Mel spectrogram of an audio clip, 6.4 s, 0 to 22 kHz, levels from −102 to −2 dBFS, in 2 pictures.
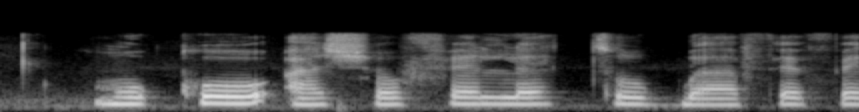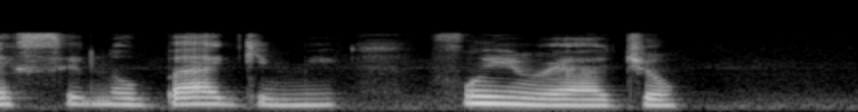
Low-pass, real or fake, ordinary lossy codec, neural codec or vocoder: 7.2 kHz; real; none; none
